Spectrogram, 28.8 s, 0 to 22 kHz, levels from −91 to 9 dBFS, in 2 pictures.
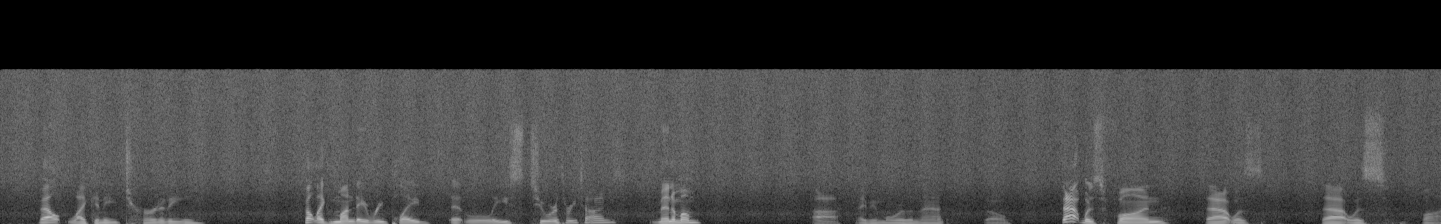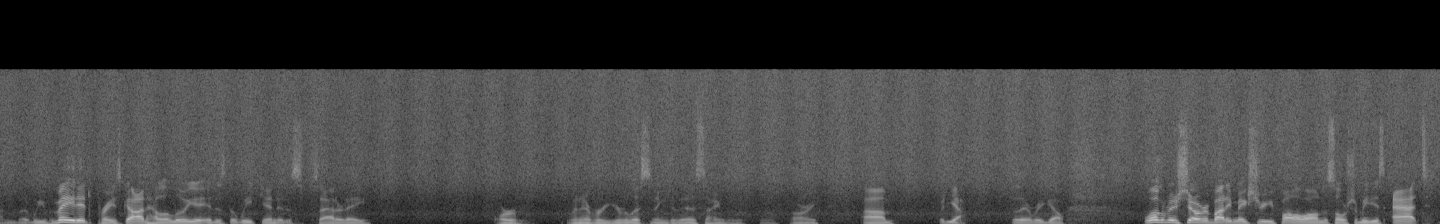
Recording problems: hiss; loud; throughout; 5 dB below the speech

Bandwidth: 15 kHz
